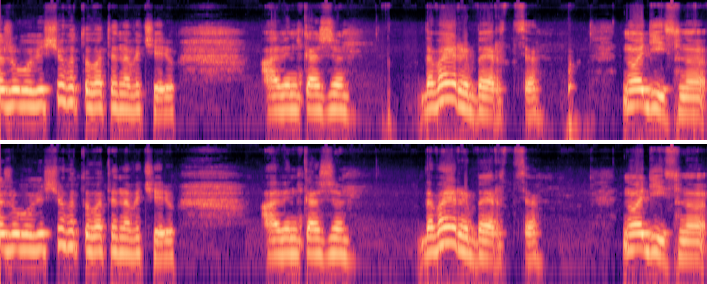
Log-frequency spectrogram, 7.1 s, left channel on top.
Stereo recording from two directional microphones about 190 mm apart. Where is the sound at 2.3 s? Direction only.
5° right (ahead or behind).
